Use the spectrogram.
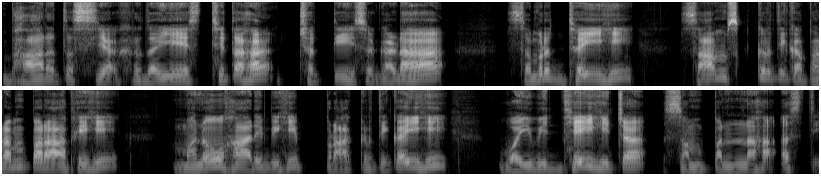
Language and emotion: Sanskrit, neutral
